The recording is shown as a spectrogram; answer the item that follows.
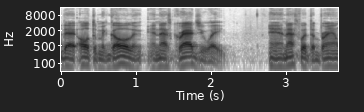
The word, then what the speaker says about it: Gradu8: that's cool so graduate is that how it's pronounced graduate yeah and so where did that start for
